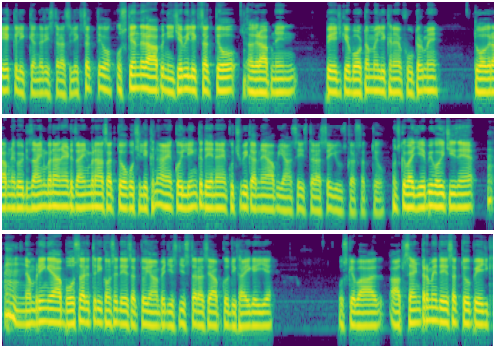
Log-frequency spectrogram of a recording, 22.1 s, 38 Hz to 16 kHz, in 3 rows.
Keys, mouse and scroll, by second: 1.7 click, 3.5 scroll down 1, 3.7-6.6 scroll up 1, 7.5 scroll up 1, 9.5 click, 10.5 scroll up 1, 12.6 click, 15.8-18.0 scroll down 1, 18.5-19.0 scroll up 1, 21.9-22.1 scroll down 1.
